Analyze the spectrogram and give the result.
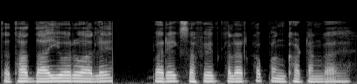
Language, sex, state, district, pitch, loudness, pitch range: Hindi, male, Jharkhand, Ranchi, 135 Hz, -14 LUFS, 130-140 Hz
